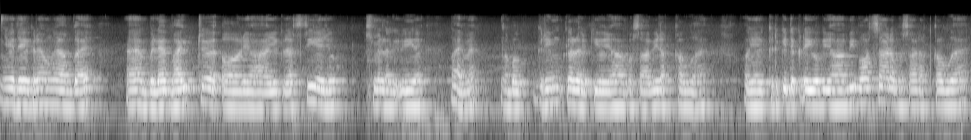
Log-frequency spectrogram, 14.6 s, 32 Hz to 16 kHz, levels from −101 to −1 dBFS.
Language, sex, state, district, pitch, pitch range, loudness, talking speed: Hindi, male, Maharashtra, Solapur, 145 Hz, 140-150 Hz, -16 LUFS, 165 wpm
